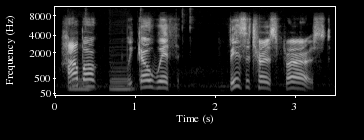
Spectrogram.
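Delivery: high, loud shout, slow at the end; shouting back. Acted. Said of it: "shouting back".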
